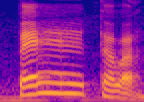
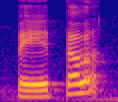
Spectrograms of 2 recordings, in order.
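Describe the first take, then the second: First: Pétala with PÉ drawn out and higher; stress on PÉ. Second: Said in the usual way. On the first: Shown as a demonstration. Teacher showing pupils the strongest syllable, PÉ held long in pétala. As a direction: stretch the first syllable, PÉ, in pétala. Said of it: "que é, é a mais forte".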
